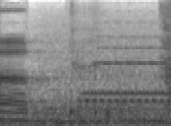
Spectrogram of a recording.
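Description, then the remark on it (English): A telephone rings at a business, CrossFit Stephenville, in short bursts of bright, buzzy electronic tone at the start and end, with a low steady hum and murmuring voices between the rings. “Sorry, the phone's ringing, guys.”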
